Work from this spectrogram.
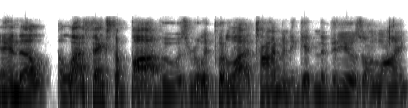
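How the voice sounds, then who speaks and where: A man talks at a fairly quick pace in a medium pitch, with ordinary pitch variation and a bright, sharp tone. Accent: Philadelphia. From Philadelphia, US. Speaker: sailing instructor. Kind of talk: presentation. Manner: fast; slurred.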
